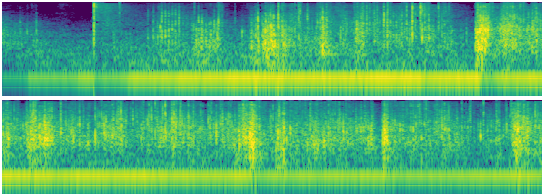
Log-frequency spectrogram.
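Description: A Ziploc plastic zip-top bag crinkling in quick, irregular crackles as hands squeeze and knead raw chicken with dry seasoning inside it.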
